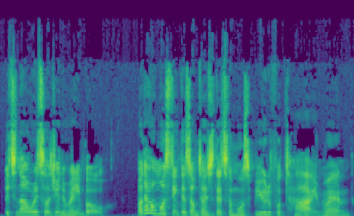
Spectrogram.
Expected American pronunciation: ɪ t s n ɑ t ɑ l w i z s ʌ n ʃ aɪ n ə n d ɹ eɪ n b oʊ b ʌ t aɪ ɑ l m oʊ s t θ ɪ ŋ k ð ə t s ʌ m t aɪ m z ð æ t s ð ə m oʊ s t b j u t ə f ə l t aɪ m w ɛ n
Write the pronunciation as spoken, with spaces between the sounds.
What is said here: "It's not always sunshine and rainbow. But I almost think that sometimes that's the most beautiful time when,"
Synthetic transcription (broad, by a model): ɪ t s n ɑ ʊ w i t s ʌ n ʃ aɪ ə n ɹ eɪ n b oʊ b ʌ t aɪ ɑ l m oʊ s t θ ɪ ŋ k ð ə t s ʌ m t aɪ m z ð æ t s ð ə m oʊ s t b j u t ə f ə l t aɪ m w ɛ n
